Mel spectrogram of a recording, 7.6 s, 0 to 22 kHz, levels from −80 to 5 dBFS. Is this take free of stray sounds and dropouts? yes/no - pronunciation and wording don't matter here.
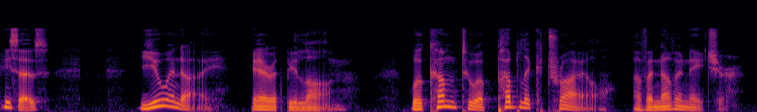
yes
